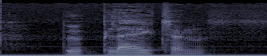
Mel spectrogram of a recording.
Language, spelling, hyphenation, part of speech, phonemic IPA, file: Dutch, bepleiten, be‧plei‧ten, verb, /bəˈplɛi̯tə(n)/, Nl-bepleiten.ogg
- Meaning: to plead, to advocate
